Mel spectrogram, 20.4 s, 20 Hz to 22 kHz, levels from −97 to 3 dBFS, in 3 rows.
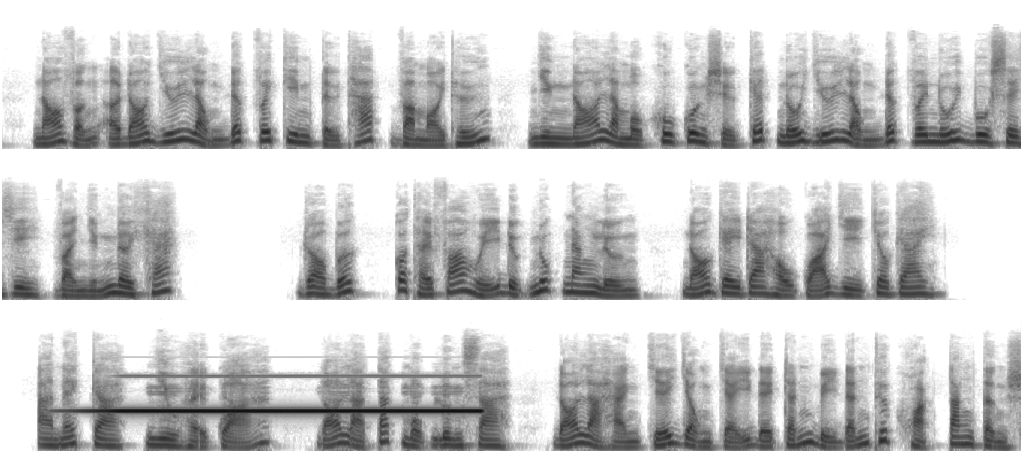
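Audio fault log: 13.89 to 16.82 s: loudspeaker feedback squeal. A steady tone at 1.2 kHz rises out of the speech and swells over about half a second. It then holds well above the speech, roughly 15 dB louder. The microphone is hearing its own loudspeaker. At this one frequency the loop gain passes unity, so the tone feeds itself and keeps growing. It stops just before "đó là hạn chế", where the loop is broken.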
